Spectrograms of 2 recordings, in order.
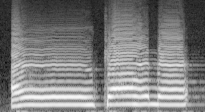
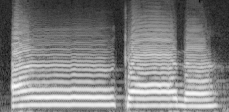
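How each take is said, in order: Both takes have the same delivery.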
